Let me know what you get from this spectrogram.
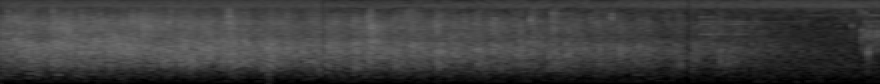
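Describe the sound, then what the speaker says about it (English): An audience at a Cambridge teachers conference in Pakistan applauds the panelists, a broad, sustained wash of many hands clapping that holds steady for over five seconds and tapers slightly near the end, heard from a distance and faint. "Can we please have a big round of applause for all of them?"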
